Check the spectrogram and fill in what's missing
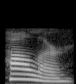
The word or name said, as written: holler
